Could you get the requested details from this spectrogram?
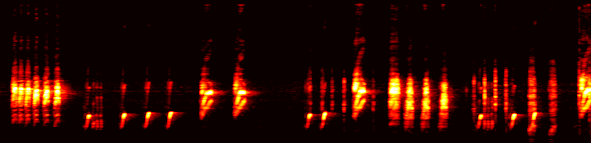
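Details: Energetic greater green leafbird song, known locally as cicak ijo: dense rattling trills, runs of falling whistles and harsh high buzzes in quick succession, one brief lower sweep near the end, low background hum.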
